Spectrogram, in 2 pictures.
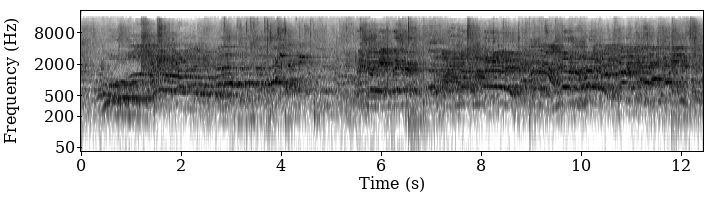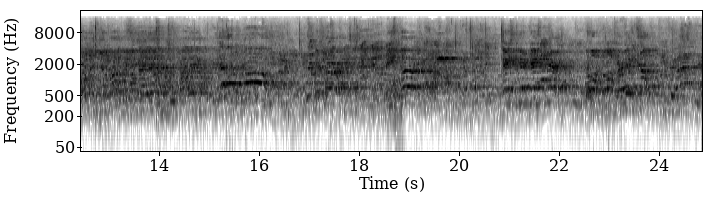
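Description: Children shout and call out loudly in a large echoing hall.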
